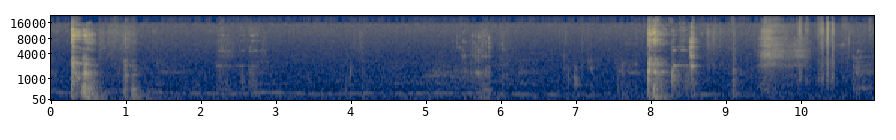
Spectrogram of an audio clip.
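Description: Two sharp cough bursts with throat clearing and a low droning hum between them in a small room.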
